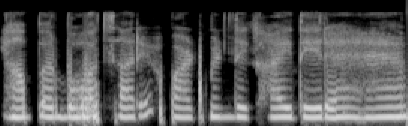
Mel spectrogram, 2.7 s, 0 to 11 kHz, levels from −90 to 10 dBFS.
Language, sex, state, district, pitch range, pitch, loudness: Hindi, female, Chhattisgarh, Korba, 245-255 Hz, 250 Hz, -13 LUFS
